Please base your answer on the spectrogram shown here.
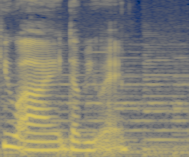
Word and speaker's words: Qiwa: So this is Kiwa, or Chiwa. They pronounce it very different. It's Qiwa.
